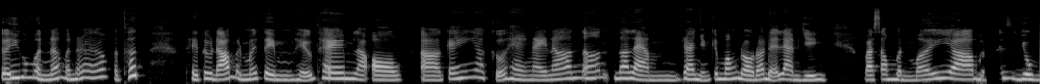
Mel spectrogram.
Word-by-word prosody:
cái 250 Hz, -, +3 dB
ý 300 Hz, +4 st, +5 dB
của 325 Hz, -, -1 dB
mình 250 Hz, -9 st, 0 dB
á, 260 Hz, +3 st, +2 dB
mình 290 Hz, -6 st, -1 dB
thấy 275 Hz, -, 0 dB
rất 310 Hz, -, -3 dB
rất 350 Hz, 0 st, -4 dB
là -, -, -6 dB
thích, 395 Hz, +3 st, +4 dB, 0.4 s
thì 260 Hz, -6 st, -1 dB
từ 270 Hz, -, +2 dB
đó 230 Hz, -1 st, +5 dB
mình 280 Hz, -9 st, -2 dB
mới 245 Hz, +3 st, 0 dB
tìm 215 Hz, -6 st, 0 dB
hiểu 205 Hz, 0 st, -1 dB
thêm 270 Hz, -2 st, +3 dB
là 245 Hz, -4 st, +1 dB
ồ, 210 Hz, 0 st, +1 dB
ờ, 200 Hz, 0 st, 0 dB
cái, 265 Hz, +3 st, 0 dB
ơ, 310 Hz, -, -3 dB
cửa 195 Hz, -, -3 dB
hàng 230 Hz, -5 st, -1 dB
này 205 Hz, -1 st, -2 dB
nó 240 Hz, +5 st, 0 dB
nó 290 Hz, +1 st, -1 dB
nó 280 Hz, 0 st, +3 dB
làm 200 Hz, -5 st, 0 dB
ra 235 Hz, -2 st, +2 dB
những 210 Hz, -4 st, -1 dB
cái 250 Hz, -, -3 dB
món 250 Hz, +2 st, +2 dB
đồ 215 Hz, -4 st, +3 dB
đó 220 Hz, +3 st, +1 dB
để 245 Hz, -, +1 dB
làm 230 Hz, -4 st, 0 dB
gì 200 Hz, +2 st, 0 dB, 0.4 s
và 215 Hz, 0 st, +1 dB
xong 235 Hz, +2 st, -1 dB
mình 210 Hz, -4 st, -1 dB
mới, 230 Hz, +9 st, -1 dB
ơ, 235 Hz, -3 st, +3 dB
mình 230 Hz, -4 st, -3 dB
mới 290 Hz, -, -3 dB
dùng 230 Hz, -3 st, +3 dB
235 Hz, 275 wpm, -24 LUFS, 210-270 Hz, 0.4 s, ý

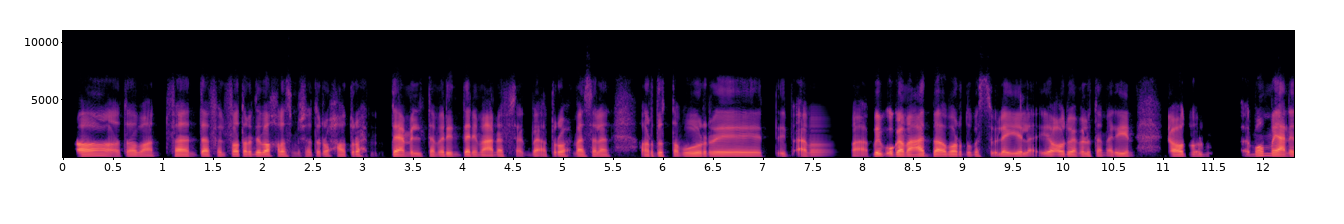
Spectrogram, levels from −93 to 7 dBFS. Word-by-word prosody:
آه، 145 Hz, +4 st, +4 dB
آه -, -, -3 dB
طبعًا، 140 Hz, 0 st, -1 dB
فأنت 110 Hz, 0 st, +1 dB
في 110 Hz, -, 0 dB
الفترة 130 Hz, +4 st, 0 dB
دي 140 Hz, -, +1 dB
بقى 140 Hz, 0 st, +6 dB
خلاص 130 Hz, 0 st, -2 dB
مش 115 Hz, 0 st, -12 dB
هتروح، 130 Hz, +2 st, -4 dB
هتروح 125 Hz, +2 st, -1 dB, 0.2 s
تعمل 115 Hz, -3 st, +3 dB
تمارين 115 Hz, +3 st, -2 dB
تاني 115 Hz, 0 st, +1 dB
مع 95 Hz, -2 st, +4 dB
نفْسك 105 Hz, 0 st, -5 dB
بقى، -, -, -2 dB
تروح 115 Hz, 0 st, -1 dB
مثلًا 115 Hz, -1 st, 0 dB, 0.3 s
أرض -, -, -2 dB
الطابور 120 Hz, +7 st, -1 dB
آآ 110 Hz, -2 st, 0 dB
تبقى -, -, -4 dB, 0.5 s
م -, -, -1 dB
بيبقوا 155 Hz, +2 st, +3 dB
جماعات 135 Hz, +1 st, +5 dB
بقى 130 Hz, -2 st, +6 dB
برضه 125 Hz, -4 st, 0 dB
بس 110 Hz, -, -9 dB
قليّلة، 115 Hz, 0 st, -1 dB
يقعدوا 125 Hz, +1 st, +2 dB
يعملوا 120 Hz, +1 st, -3 dB
تمارين، 110 Hz, +1 st, -3 dB, 0.4 s
يقعدوا -, -, +3 dB
يرو -, -, -12 dB, 0.3 s
المُهم 155 Hz, +1 st, 0 dB
يعني 120 Hz, -3 st, +6 dB
120 Hz, 185 wpm, -27 LUFS, 110-130 Hz, 0.5 s, بقى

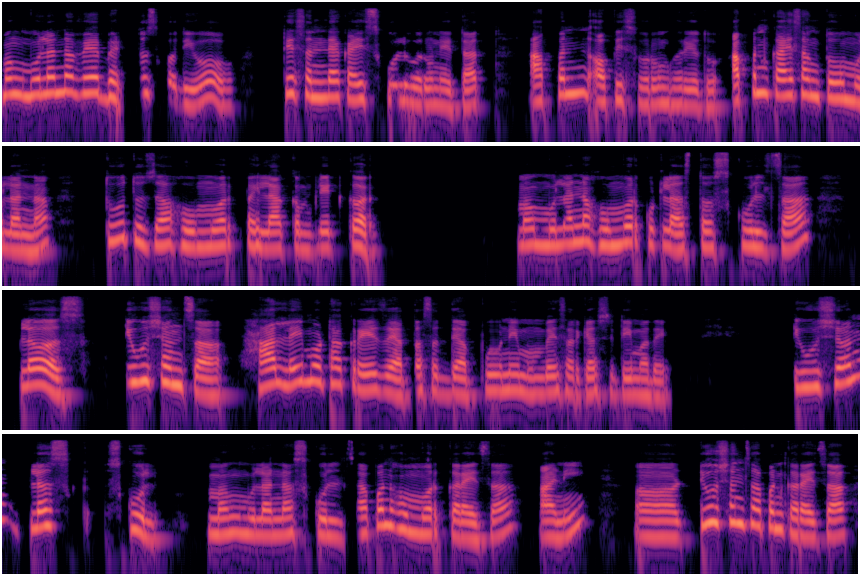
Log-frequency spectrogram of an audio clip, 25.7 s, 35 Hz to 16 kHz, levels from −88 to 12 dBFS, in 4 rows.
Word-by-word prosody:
मग 280 Hz, 0 st, +3 dB
मुलांना 300 Hz, +4 st, +4 dB
वेळ 300 Hz, +1 st, +6 dB
भेटतोच 275 Hz, +4 st, -2 dB
कधी 180 Hz, -, -2 dB
ओ. 190 Hz, -3 st, -1 dB, 0.4 s
ते 295 Hz, -, +3 dB
संध्याकाळी 245 Hz, -3 st, +2 dB
स्कूलवरून 205 Hz, -4 st, -4 dB
येतात. 170 Hz, +2 st, -1 dB, 0.5 s
आपण 285 Hz, +8 st, +1 dB
ऑफिसवरून 195 Hz, -3 st, -2 dB
घरी 185 Hz, -1 st, -4 dB
येतो. 165 Hz, -1 st, -5 dB
आपण 300 Hz, +8 st, +5 dB
काय 270 Hz, 0 st, +5 dB
सांगतो 260 Hz, -3 st, +2 dB
ओ -, -, +3 dB
मुलांना. 175 Hz, -5 st, +1 dB, 0.5 s
तू 255 Hz, +2 st, 0 dB
तुझा 215 Hz, -2 st, +1 dB
होमवर्क 200 Hz, +1 st, 0 dB
पहिला 185 Hz, -2 st, +1 dB
कंप्लीट 185 Hz, 0 st, -4 dB
कर. 195 Hz, -4 st, +4 dB, 1.1 s
मग 210 Hz, -, 0 dB
मुलांना 225 Hz, +4 st, +1 dB
होमवर्क 215 Hz, +3 st, +1 dB
कुठला 205 Hz, -4 st, 0 dB
असतो 185 Hz, +3 st, -2 dB
स्कूलचा 190 Hz, 0 st, -1 dB, 0.5 s
प्लस 210 Hz, -10 st, +4 dB, 0.3 s
ट्युशनचा. 275 Hz, -, +3 dB, 0.3 s
हा 240 Hz, +3 st, +6 dB
लय 260 Hz, 0 st, +2 dB
मोठा 290 Hz, -2 st, +2 dB
क्रेझ 205 Hz, -4 st, 0 dB
आहे 175 Hz, -, +4 dB
आता 160 Hz, +4 st, -1 dB
सध्या 175 Hz, -3 st, -2 dB
पुणे, 200 Hz, 0 st, -1 dB
मुंबईसारख्या 180 Hz, -1 st, -3 dB
सिटीमध्ये. 165 Hz, -3 st, -4 dB, 1.0 s
Tuition 235 Hz, -, +1 dB, 0.2 s
plus 275 Hz, +2 st, +3 dB
स्क -, -, -22 dB, 0.2 s
school. 215 Hz, -9 st, -1 dB, 0.4 s
मग 200 Hz, 0 st, 0 dB
मुलांना 195 Hz, 0 st, 0 dB
स्कूलचा 190 Hz, -1 st, -3 dB
पण 295 Hz, 0 st, +5 dB
होमवर्क 220 Hz, -6 st, 0 dB
करायचा 180 Hz, +3 st, 0 dB, 0.3 s
आणि 180 Hz, -, 0 dB, 0.4 s
अ, 185 Hz, -, -2 dB, 0.4 s
ट्युशनचा 325 Hz, -2 st, +4 dB
पण 265 Hz, -, +4 dB
करायचा. 185 Hz, -4 st, +2 dB
210 Hz, 135 wpm, -23 LUFS, 185-255 Hz, 1.1 s, वेळ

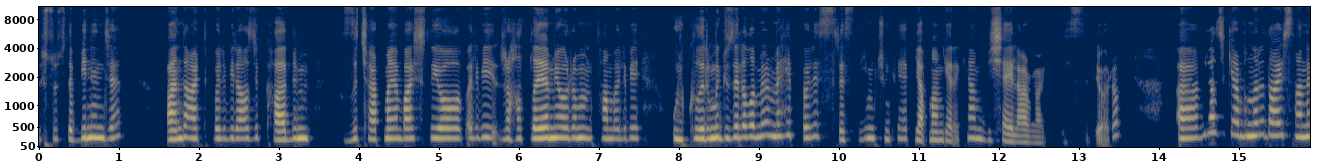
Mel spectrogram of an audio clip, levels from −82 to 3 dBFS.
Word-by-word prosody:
üst 215 Hz, -, -10 dB
üste 215 Hz, -3 st, -7 dB
binince 245 Hz, +2 st, +3 dB, 0.6 s
bende 215 Hz, +4 st, +5 dB
artık 235 Hz, -1 st, -1 dB
böyle, 230 Hz, -1 st, -4 dB
birazcık 235 Hz, +1 st, -3 dB
kalbim 210 Hz, +4 st, +4 dB, 0.4 s
hızlı 180 Hz, +6 st, -7 dB
çarpmaya 230 Hz, +2 st, 0 dB
başlıyor. 235 Hz, 0 st, +2 dB
Böyle 245 Hz, -1 st, -7 dB
bir 250 Hz, -4 st, -5 dB
rahatlayamıyorum, 240 Hz, +1 st, +4 dB
tam, 230 Hz, -1 st, -3 dB
böyle 225 Hz, +1 st, -9 dB
bir, 240 Hz, -1 st, -7 dB, 0.4 s
uykularımı 225 Hz, +2 st, +3 dB
güzel 245 Hz, +2 st, -1 dB
alamıyorum 270 Hz, +3 st, 0 dB
ve 280 Hz, -, 0 dB
hep, 305 Hz, +1 st, -11 dB
böyle, 250 Hz, +3 st, -4 dB
stresliyim 205 Hz, -1 st, -6 dB
çünkü 230 Hz, -1 st, -12 dB
hep 225 Hz, 0 st, -11 dB
yapmam 195 Hz, 0 st, -1 dB
gereken 220 Hz, +5 st, -6 dB
bir -, -, -16 dB
şeyler 160 Hz, -5 st, -1 dB
var 135 Hz, -1 st, -13 dB
gibi -, -, -32 dB
hissediyorum. 265 Hz, -, -12 dB, 0.7 s
Iıı, 235 Hz, +2 st, +2 dB
birazcık, 365 Hz, +1 st, -4 dB
yani, 305 Hz, -3 st, -1 dB
bunlara 295 Hz, +2 st, +1 dB
dair 295 Hz, 0 st, +3 dB
seninle 270 Hz, -2 st, +1 dB
235 Hz, 145 wpm, -25 LUFS, 220-250 Hz, 0.7 s, bende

